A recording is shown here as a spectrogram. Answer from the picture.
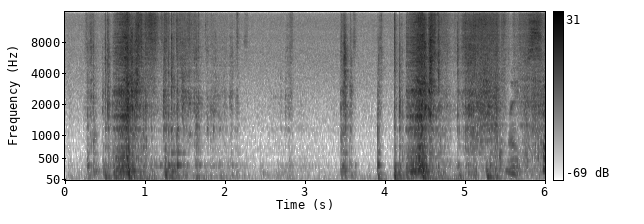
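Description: Sliding paper trimmer's cutting head drawn along its rail, slicing through a small piece of card with a rasping scrape, twice: once near the start and a longer pass in the second half, with two light clicks between.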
